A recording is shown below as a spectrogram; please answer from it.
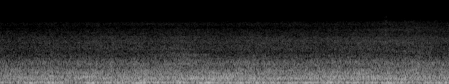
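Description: Steady rush of water flowing through a concrete spillway basin, with low wind rumble on the microphone.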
